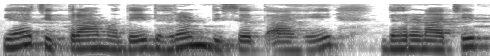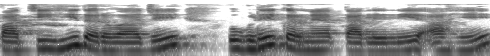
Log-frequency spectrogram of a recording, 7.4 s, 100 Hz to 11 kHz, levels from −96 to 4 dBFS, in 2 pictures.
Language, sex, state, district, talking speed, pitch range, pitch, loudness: Marathi, female, Maharashtra, Pune, 100 wpm, 170-225 Hz, 185 Hz, -16 LUFS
